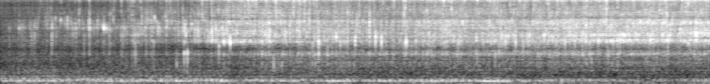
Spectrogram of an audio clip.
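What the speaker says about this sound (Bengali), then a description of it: "আর তেল খুব বেশি গরম হয়ে যাওয়ার আগেই আমাকে এগুলো দিতে হবে, যাতে এগুলো ভালো করে ফ্রাই হয়ে যায়" Corn kernels fry in hot oil for crispy corn, with a steady, close sizzle and bubbling crackle that holds without pause.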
